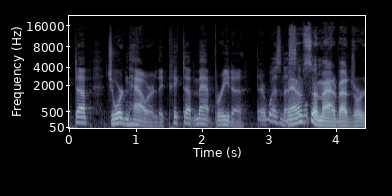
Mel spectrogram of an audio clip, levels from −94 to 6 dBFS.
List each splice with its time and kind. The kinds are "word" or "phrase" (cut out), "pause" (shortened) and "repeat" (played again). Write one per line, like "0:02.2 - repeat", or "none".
none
